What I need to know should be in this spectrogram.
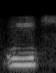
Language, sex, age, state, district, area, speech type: Nepali, female, 30-45, West Bengal, Jalpaiguri, urban, conversation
